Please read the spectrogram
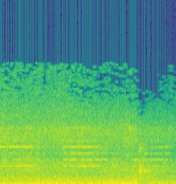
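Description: Steady industrial shop noise: a constant hiss with a low steady hum and a faint high whine, from machinery around a water quench of a red-hot steel pipe.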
